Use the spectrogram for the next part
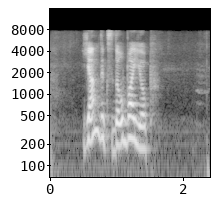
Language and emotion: Russian, angry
